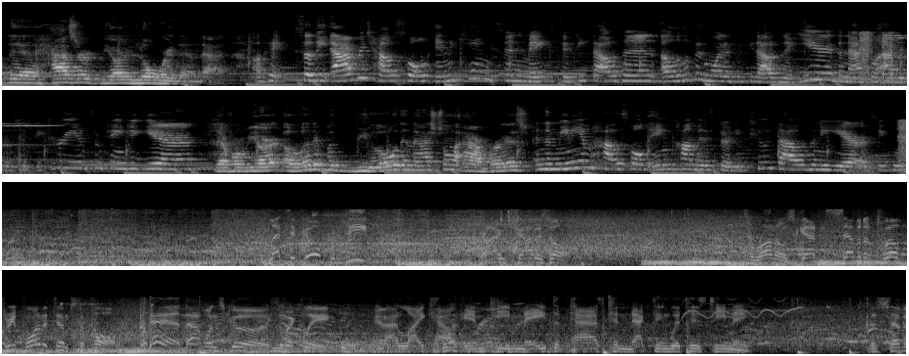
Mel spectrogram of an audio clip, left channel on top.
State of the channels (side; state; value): both; different; correlation 0.01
